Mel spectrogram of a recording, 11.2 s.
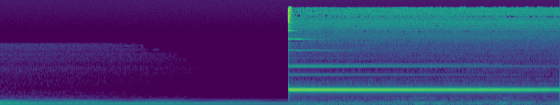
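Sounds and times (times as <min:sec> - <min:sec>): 
bells ringing: 0:05.8 - 0:11.2.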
